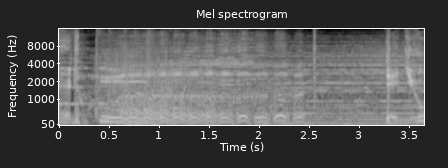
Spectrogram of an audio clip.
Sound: evil laughter

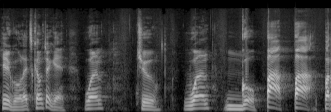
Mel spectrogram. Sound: vocalizes rhythm

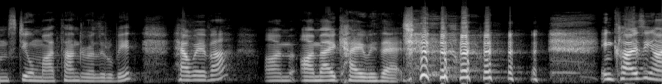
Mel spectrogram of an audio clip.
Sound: laughs

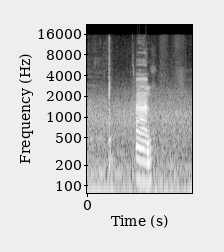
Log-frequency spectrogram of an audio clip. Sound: ignition switch clicks

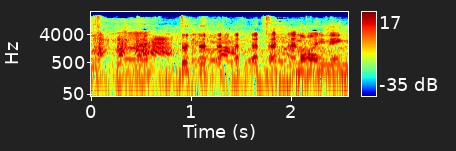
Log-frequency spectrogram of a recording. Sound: both laugh

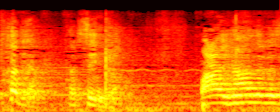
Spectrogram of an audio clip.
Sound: quaking foot

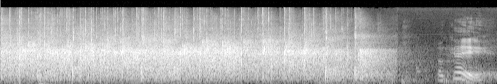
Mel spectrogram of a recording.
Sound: applause

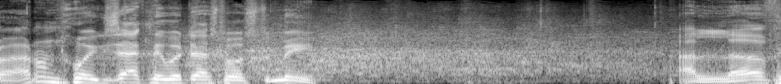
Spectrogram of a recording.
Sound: congregation laughs

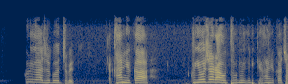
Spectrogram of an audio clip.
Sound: speaking in foreign language

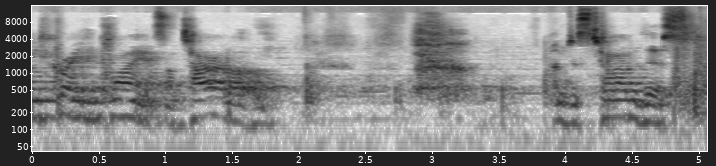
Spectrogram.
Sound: sighs

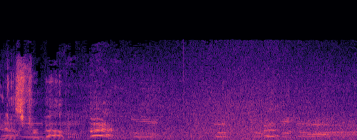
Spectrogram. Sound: battle cries

